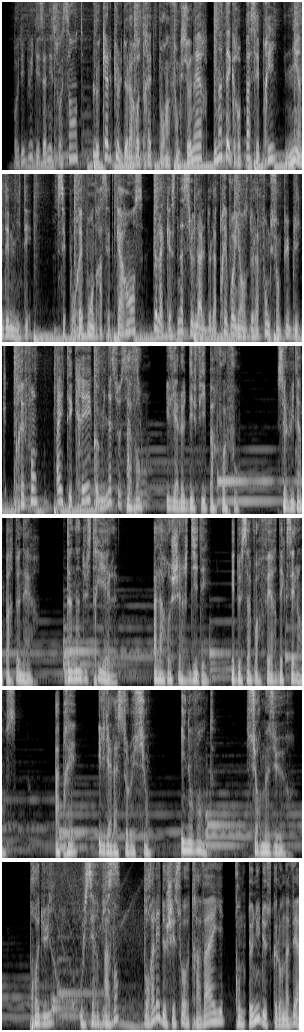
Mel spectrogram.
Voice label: French Corporate

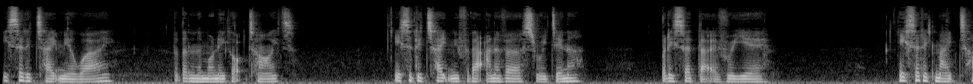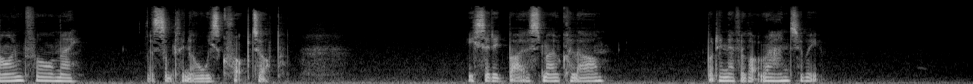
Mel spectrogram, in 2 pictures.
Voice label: Commercial Smoke alarm

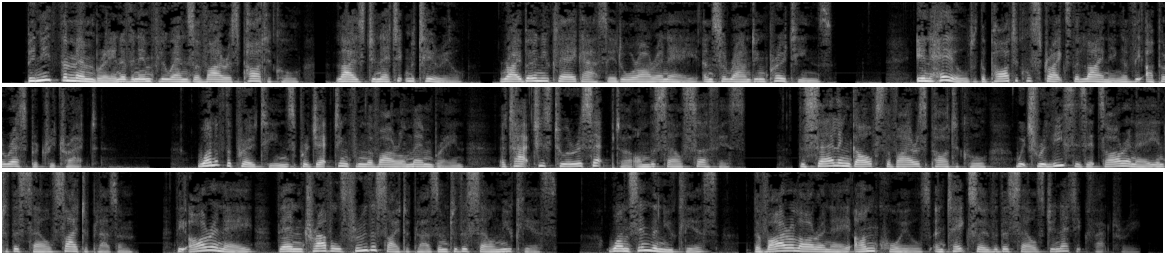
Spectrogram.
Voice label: Narration

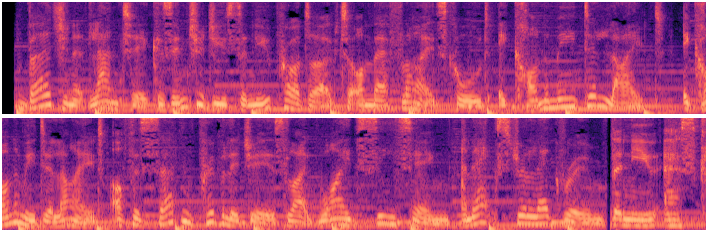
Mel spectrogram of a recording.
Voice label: Commercial; Vocal Point

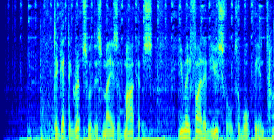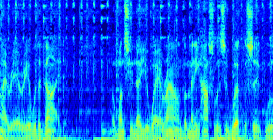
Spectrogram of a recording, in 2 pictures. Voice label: Australian Narration

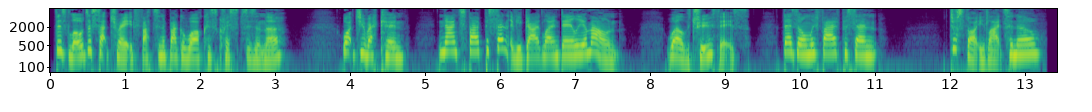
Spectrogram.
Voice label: Commercial; Walkers; Vocal Point

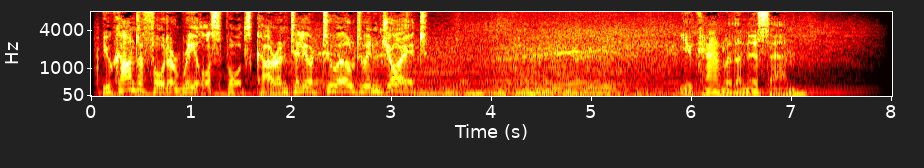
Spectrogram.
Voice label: Commercial; Nissan; Vocal Point

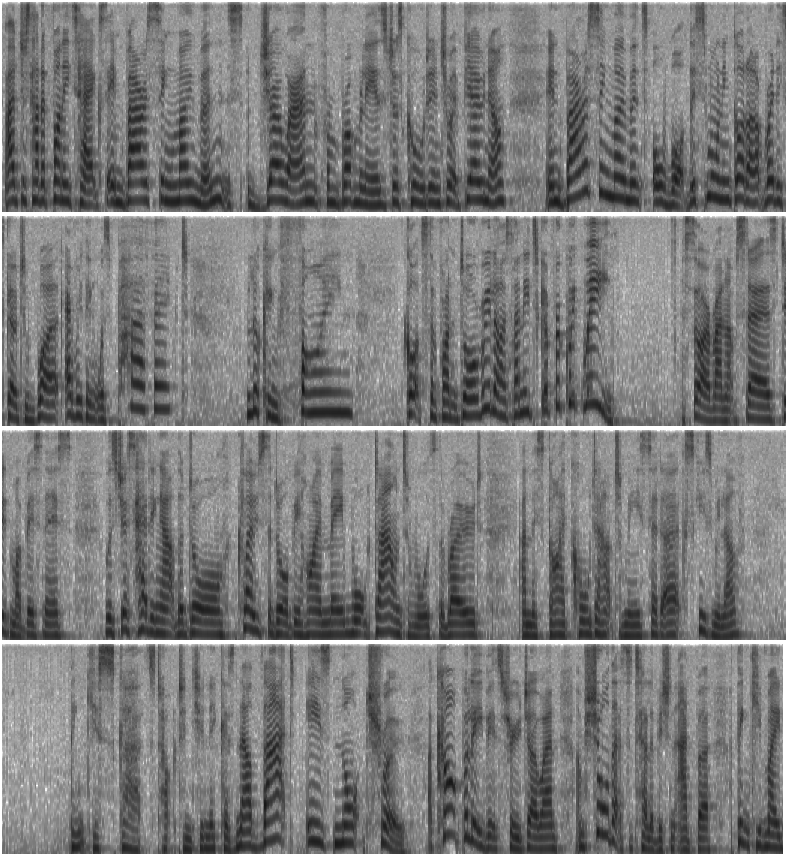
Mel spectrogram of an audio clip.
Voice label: Radio; Vocal Point

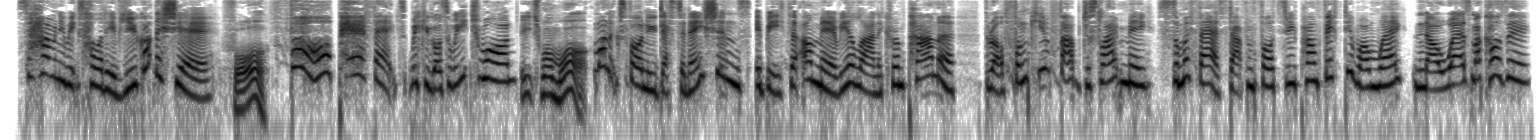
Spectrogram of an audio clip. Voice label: Commercial; Monarch; Vocal Point

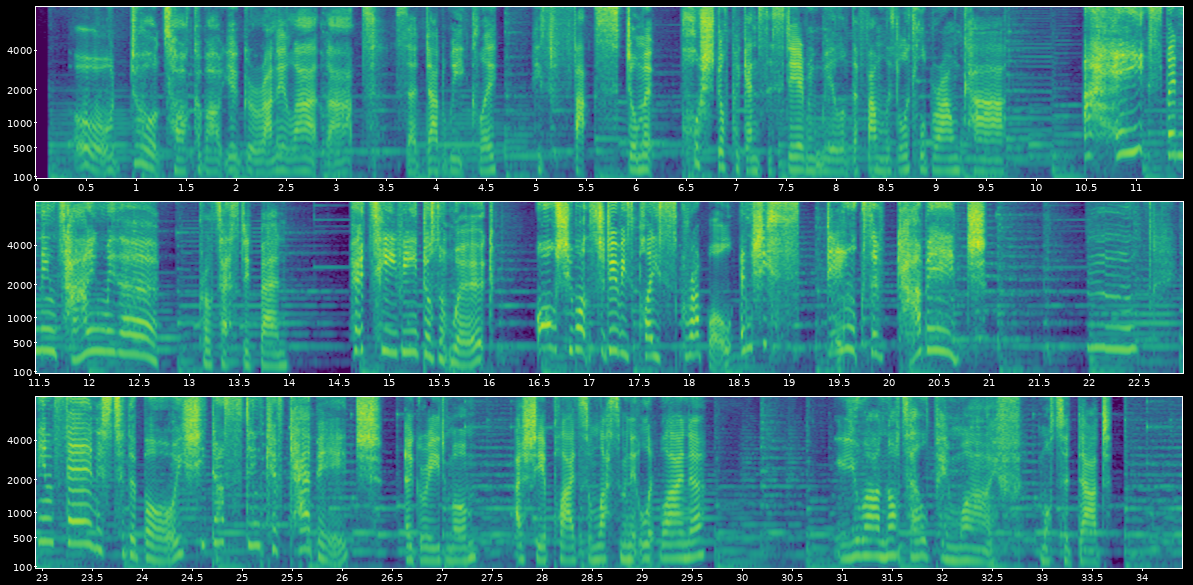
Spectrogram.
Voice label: Audiobook

